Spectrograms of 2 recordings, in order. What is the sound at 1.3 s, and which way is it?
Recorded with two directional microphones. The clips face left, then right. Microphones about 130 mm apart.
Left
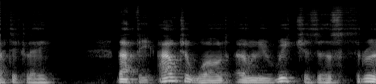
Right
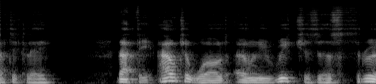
Speech, 25° right (ahead or behind).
